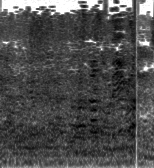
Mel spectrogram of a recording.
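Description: Dense crowd chatter from a packed audience gathered for a folk lecture event, a steady indistinct murmur of many voices throughout, briefly cut by a sharp click near the end.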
